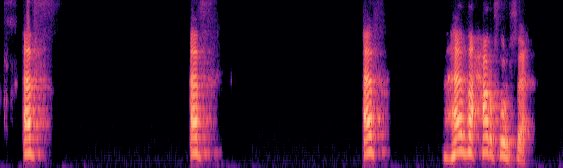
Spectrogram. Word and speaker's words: ف: الفاء كيف تخرج من بطن الشفة؟ أي شفة؟ الشفة السفلى مع أطراف الثنايا العليا، يعني إذا التصق طرف السنتين الفوقيتين هذا مع بطن الشفة في الأسفل، هنا ننطق الفاء، نقول هكذا أف، أف، أف، هذا حرف الفاء.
